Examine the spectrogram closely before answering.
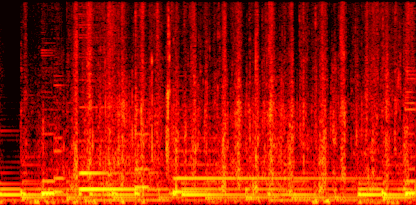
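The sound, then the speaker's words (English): A young Mustang horse walks along a trail, its hooves making many irregular clip-clop steps at a moderate level, with sustained low tones running underneath. “That is the sound of a very good baby Mustang who just got home.”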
